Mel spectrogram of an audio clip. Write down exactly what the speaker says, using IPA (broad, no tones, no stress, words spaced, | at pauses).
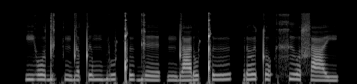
jodekndɐtɨ mbuǃʉɡe | ndaɾuǃʉ | ɾɵtoʔ xʲosaj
